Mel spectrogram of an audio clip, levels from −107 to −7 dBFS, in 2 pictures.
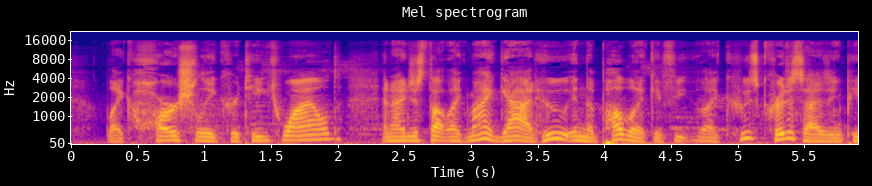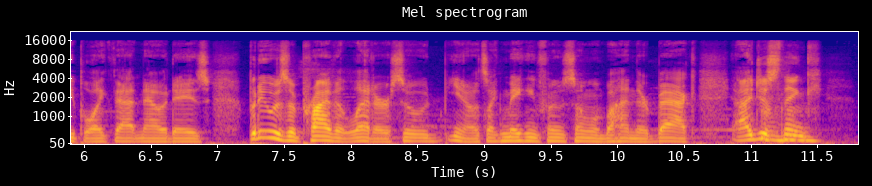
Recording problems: voice in the background; faint; throughout; 30 dB below the speech

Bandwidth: 15.5 kHz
